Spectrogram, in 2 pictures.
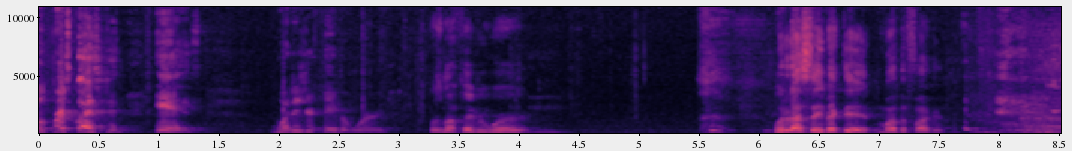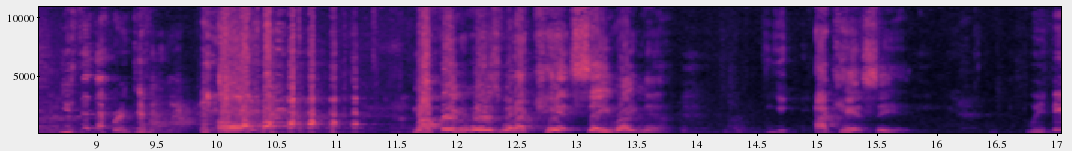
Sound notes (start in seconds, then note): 7.7 audience chuckling; 10.3 laughing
